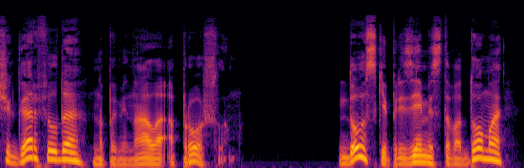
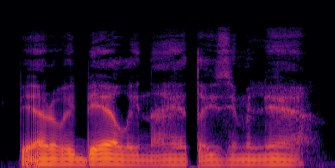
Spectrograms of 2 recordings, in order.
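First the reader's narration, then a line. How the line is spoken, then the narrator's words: Indistinct mumbling. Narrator (Russian): невнятно бормотал Джим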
